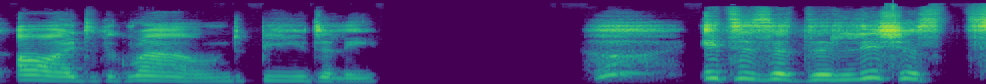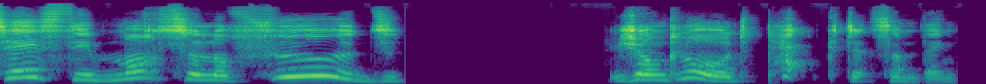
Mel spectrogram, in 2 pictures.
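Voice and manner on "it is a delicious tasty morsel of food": put-on gasp, then loud French-accented relish; thrilled. Jean-Claude spotting food on the ground, thrilled. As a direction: savour it with delighted greed.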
